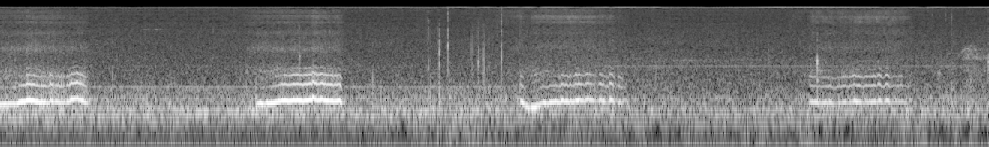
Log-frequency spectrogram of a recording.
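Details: Slow, drawn-out rattling breaths with a buzzy, faintly tonal quality, widely spaced; snoring in a sleeping cat.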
